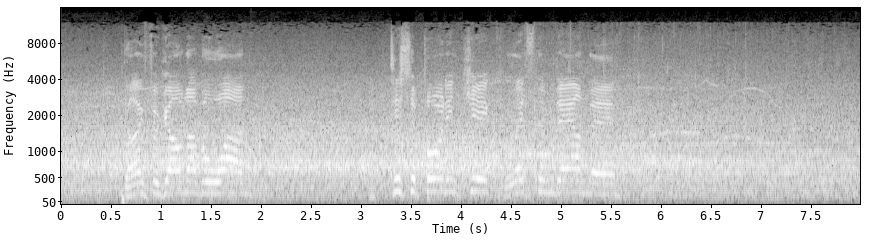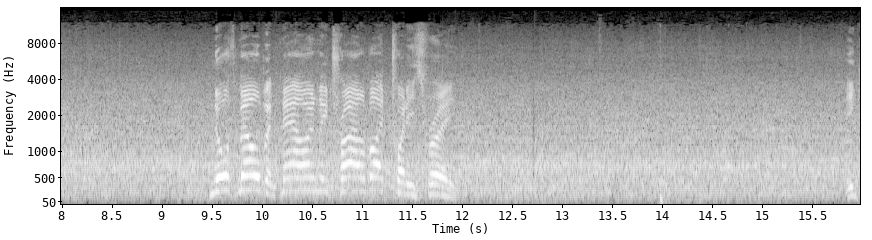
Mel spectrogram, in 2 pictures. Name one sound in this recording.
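A large crowd murmurs and roars steadily in a big open stadium.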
